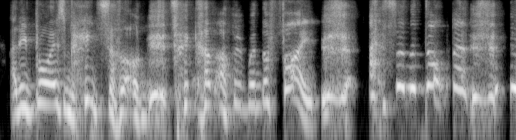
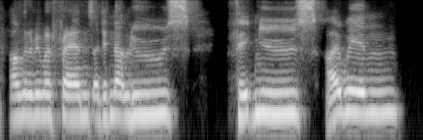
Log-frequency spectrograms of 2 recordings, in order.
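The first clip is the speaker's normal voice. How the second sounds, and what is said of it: Donald Trump impression. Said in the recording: “my Donald Trump impression”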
